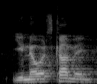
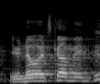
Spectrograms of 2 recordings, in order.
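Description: First: Said in the usual way. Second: Laughing, louder repeat. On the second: Shown as a demonstration. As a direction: say it again with a laugh.

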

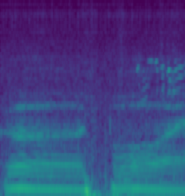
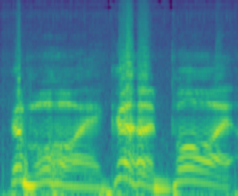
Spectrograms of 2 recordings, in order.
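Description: First: Soft, low, slow praise; soothing praise. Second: Loud, hearty praise for the dog. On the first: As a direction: gently reassure the dog. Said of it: "so I'm gonna have him calm down". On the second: Praising dog after gun shot. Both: Real, not acted.

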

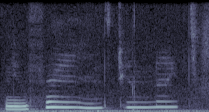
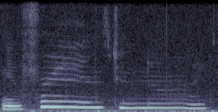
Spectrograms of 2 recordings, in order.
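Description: First: Slow, whispered sung line; sung, breathe the song's last line; sung, hushed singsong ending. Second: Slow sung line, stretched out; sung, drawn-out singsong finish; sung slowly. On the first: Repeat, whispered. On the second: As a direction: croon it to end the little song. End of made-up song. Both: Acted.

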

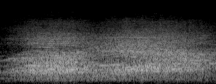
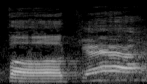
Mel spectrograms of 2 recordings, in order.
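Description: First: Crowd yelling back; audience shout. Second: Sung, hyped-up high cheer; excited yes. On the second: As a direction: belt it out with joy. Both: Shown as a demonstration. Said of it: "let's try it one time".

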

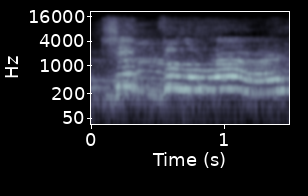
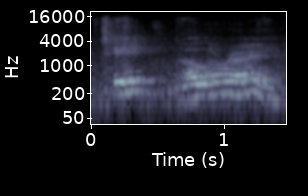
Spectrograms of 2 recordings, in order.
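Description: First: "Tic douloureux" in French, teek doo-loo-REUH. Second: "tic douloureux" said as tik-DOH-luh-ray, English-style. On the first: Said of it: "how you say tic douloureux in French?". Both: Shown as a demonstration.

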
